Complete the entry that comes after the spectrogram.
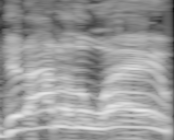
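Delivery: high, sharp mock yell at traffic; half-hearted yell at traffic; mock annoyed driver. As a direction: play the wrestler stuck in traffic honking. Acting annoyed at honking horn.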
